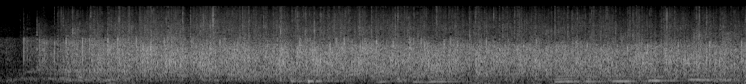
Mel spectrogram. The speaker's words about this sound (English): Thank you. Please clap.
